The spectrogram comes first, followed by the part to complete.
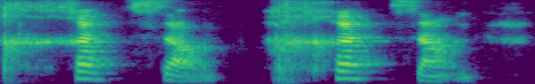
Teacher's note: So if you, did you write it like in your notebook, because so that you can like write your notes about it when we get to it. So this sound is not a stop, because we don't say like k, is like we take our time.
